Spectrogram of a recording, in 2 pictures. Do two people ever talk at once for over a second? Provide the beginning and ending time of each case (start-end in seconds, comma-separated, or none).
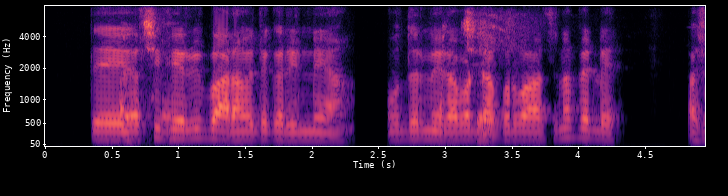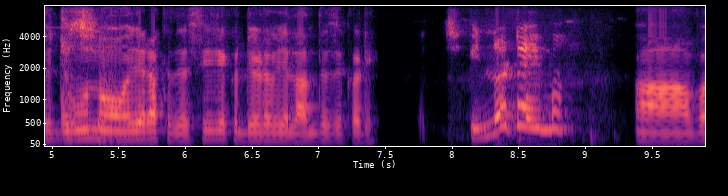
none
